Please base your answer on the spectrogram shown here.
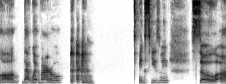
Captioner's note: clears throat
